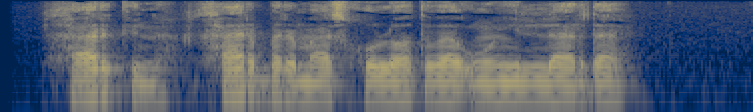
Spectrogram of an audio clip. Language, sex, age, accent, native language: Uzbek, male, 18-24, Andijon, Uzbek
